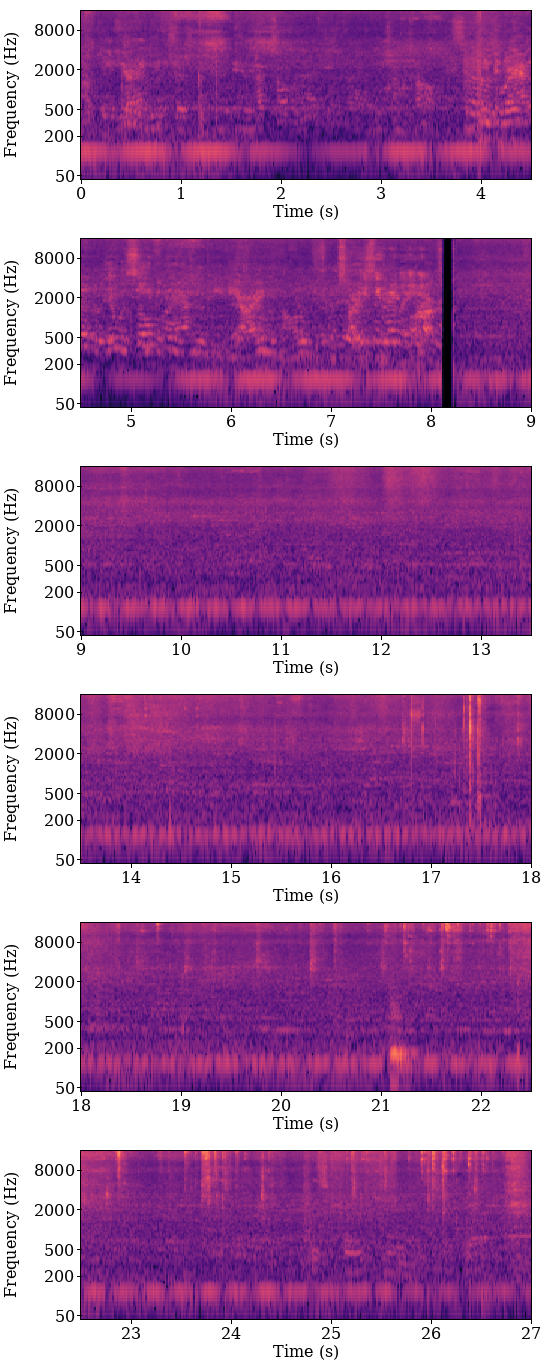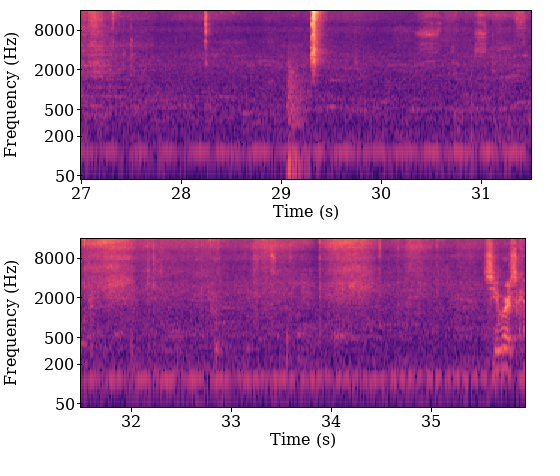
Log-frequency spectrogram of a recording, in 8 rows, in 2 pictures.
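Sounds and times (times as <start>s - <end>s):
low machine hum: 0.0s - 35.9s.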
